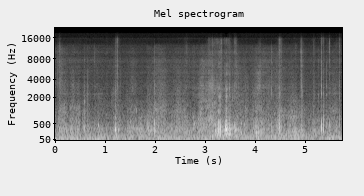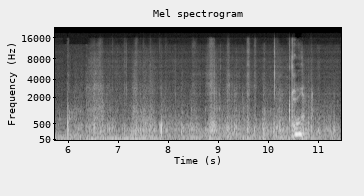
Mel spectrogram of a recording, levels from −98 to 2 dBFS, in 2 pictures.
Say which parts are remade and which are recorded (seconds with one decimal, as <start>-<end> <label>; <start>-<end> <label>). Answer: 0.0-5.9 remade; 5.9-6.4 recorded; 6.4-11.5 remade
